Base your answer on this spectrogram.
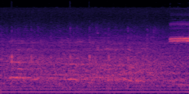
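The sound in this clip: A referee's whistle at a basketball game: one shrill, sustained blast starts near the end and rises clearly above a steady background din of the arena.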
